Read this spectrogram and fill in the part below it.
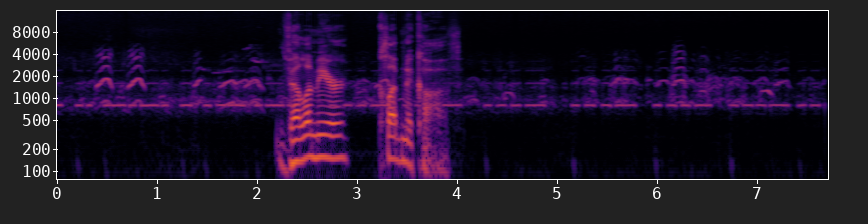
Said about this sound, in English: Libby had come to this spot to listen to the flight calls of migrating birds, and he wasn't disappointed.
